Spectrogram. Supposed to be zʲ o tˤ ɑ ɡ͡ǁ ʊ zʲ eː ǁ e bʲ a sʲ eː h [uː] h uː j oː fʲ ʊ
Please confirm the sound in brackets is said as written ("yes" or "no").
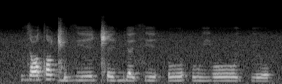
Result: no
